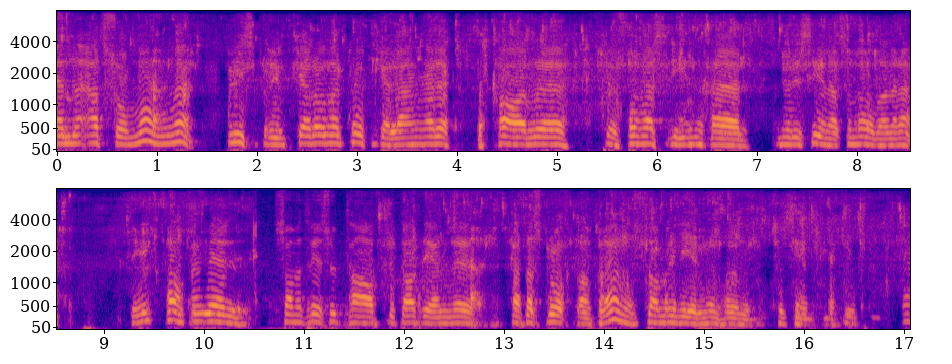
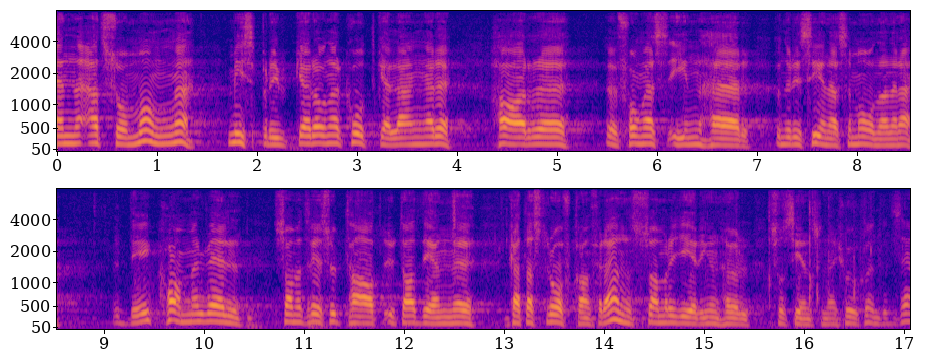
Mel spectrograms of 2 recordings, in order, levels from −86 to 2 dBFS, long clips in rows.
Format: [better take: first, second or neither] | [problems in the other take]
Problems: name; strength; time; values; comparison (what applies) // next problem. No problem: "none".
second | noise reduction (neural mask model Resemble Enhance denoiser)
